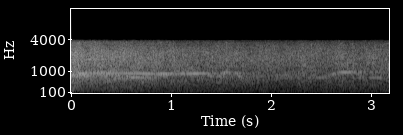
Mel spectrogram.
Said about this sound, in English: Cue the applause noise maker. Actually, that gets one of these.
